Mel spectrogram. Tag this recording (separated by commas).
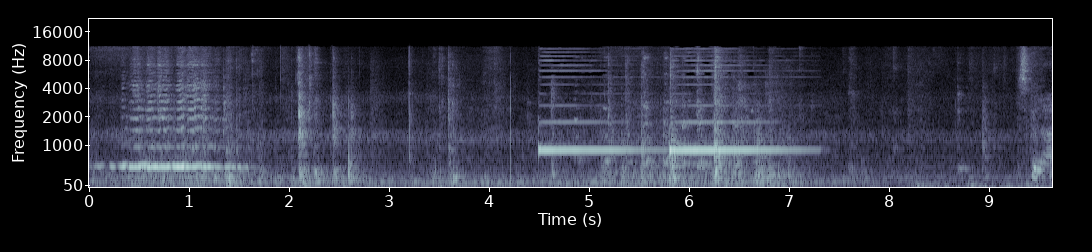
inside a large room or hall, Speech, inside a small room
